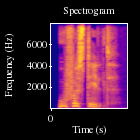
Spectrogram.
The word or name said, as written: uforstilt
